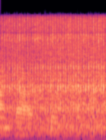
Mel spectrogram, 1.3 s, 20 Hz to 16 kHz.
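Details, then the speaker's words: 1999 Mercedes E300 OM606 turbodiesel after replacing the separated belt tensioner shock that rattled: a steady, even idle clatter with no belt-area rattle, and the injection pump is the loudest sound. Normal idle. "oh my God this is fantastic it's absolutely quiet the loudest sound I hear is the injection pump actually"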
